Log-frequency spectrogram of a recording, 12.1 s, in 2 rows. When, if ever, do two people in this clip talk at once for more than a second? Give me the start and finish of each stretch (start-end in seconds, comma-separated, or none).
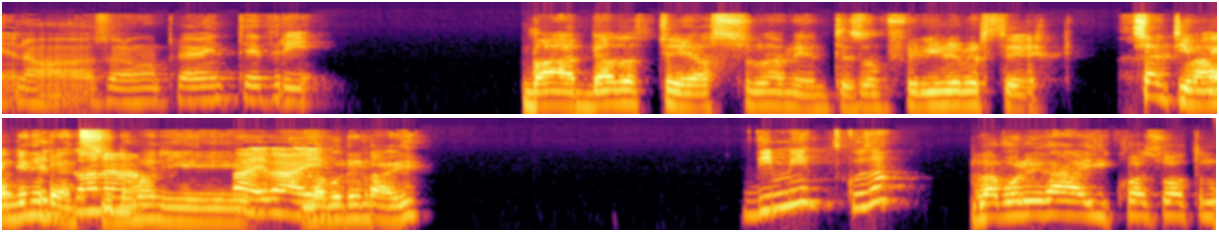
6.0-7.8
